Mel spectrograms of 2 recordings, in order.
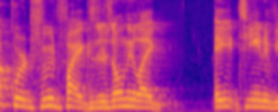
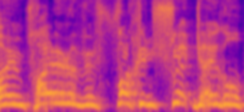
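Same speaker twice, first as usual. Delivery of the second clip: high, garbled talk through a mouthful of food; 6 semitones higher than usual. Game master voicing the person the player pointed at: Tyvor, mouth full of food. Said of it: "he's got his mouth full of food".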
